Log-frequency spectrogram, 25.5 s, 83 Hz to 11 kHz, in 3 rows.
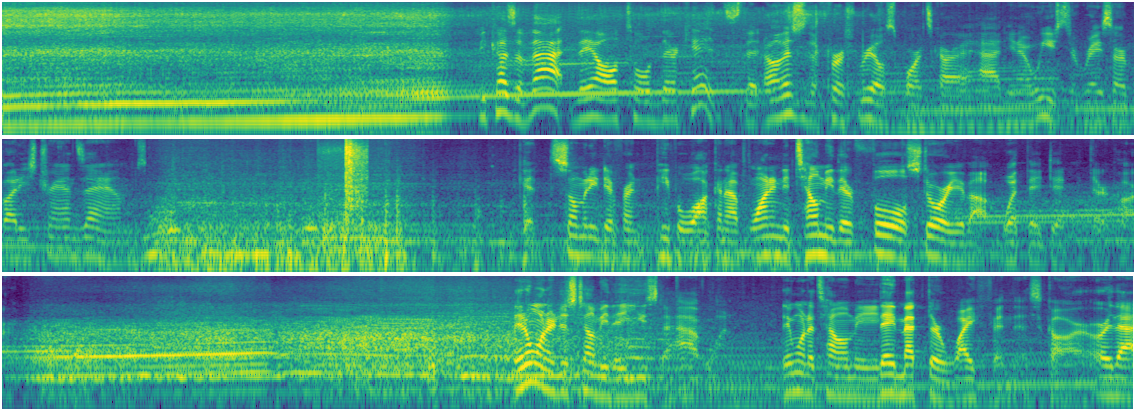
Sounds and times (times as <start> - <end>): Race car, auto racing: 0.0 - 25.4.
